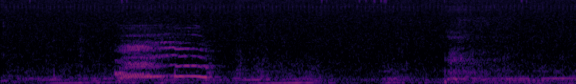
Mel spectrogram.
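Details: Bengal kitten sitting in a lap and getting pats: one drawn-out, slightly falling meow lasting about a second, a second fainter cry later, over a low steady hum.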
